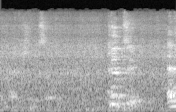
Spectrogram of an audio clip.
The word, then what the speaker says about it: kudzu: So kudzu. And how do you spell that? Guess, anyway. Yes, that. K-U-D-Z-U. Yay, kudzu. So the Z sound is pretty much a Z.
